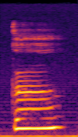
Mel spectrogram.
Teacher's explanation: bunyi yang dihasilkan dengan cara memberi hentakan pada tenggorokan dan menegangkan pita suara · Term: bunyi yang kuat atau keras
